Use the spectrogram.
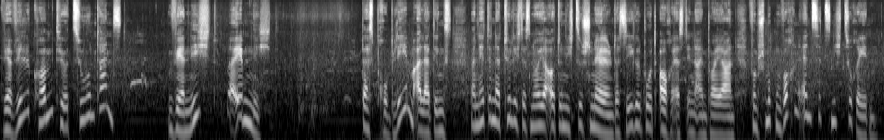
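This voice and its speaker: A woman's voice: on the low side, big pitch swings, normal speed, a little mellow, a little hiss or hum. An actress playing a teasing, challenging student in her twenties in radio drama dialogue, with a pointed, ironic delivery. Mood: probing. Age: young adult.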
